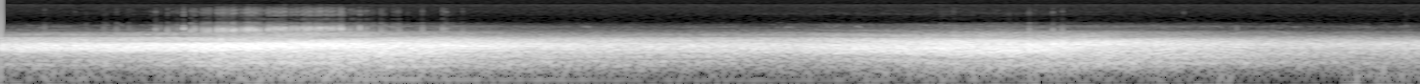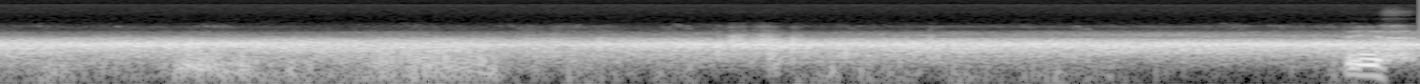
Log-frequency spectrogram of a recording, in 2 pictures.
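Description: Road traffic: a car passing on the road, its noise swelling about a second in and fading, a second swell around five seconds, then a steady outdoor hiss.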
